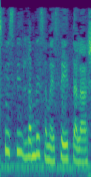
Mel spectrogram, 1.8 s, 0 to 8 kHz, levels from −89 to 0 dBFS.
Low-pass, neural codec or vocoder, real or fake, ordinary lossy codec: 7.2 kHz; none; real; MP3, 48 kbps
